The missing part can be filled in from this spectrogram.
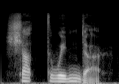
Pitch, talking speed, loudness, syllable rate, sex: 125 Hz, 150 wpm, -18 LUFS, 4.9 syllables/s, female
